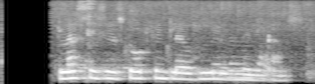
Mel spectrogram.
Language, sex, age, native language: Icelandic, female, 13, Icelandic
